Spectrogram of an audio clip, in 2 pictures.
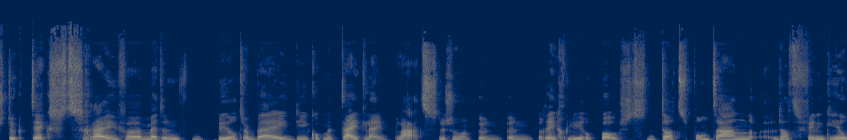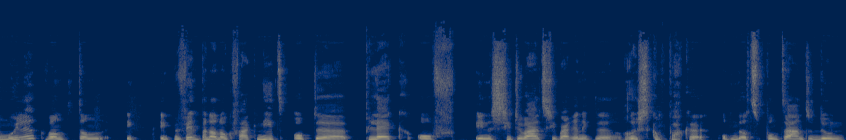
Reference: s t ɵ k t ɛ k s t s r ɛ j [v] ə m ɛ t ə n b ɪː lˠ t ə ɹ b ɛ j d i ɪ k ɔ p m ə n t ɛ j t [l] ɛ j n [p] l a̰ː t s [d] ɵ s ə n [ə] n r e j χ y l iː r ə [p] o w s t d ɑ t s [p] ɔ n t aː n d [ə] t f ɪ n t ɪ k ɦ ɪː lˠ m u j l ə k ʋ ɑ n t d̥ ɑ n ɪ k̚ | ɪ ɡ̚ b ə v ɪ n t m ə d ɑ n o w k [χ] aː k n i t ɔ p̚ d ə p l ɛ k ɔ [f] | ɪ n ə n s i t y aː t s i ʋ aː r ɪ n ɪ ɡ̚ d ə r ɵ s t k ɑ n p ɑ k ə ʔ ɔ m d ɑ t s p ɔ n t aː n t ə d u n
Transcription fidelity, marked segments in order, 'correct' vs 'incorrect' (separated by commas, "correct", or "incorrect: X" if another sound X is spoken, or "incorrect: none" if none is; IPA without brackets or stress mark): correct, correct, correct, correct, correct, correct, correct, incorrect: ɑ, incorrect: f, correct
